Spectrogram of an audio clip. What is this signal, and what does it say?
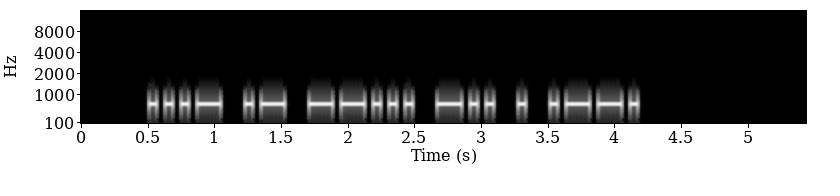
Morse code, heard as a keyed tone, about 20 wpm, 700 Hz. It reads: VA7DEP
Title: DXCC-100 Call Signs - 6 Characters - Repeated 3x - 20wpm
